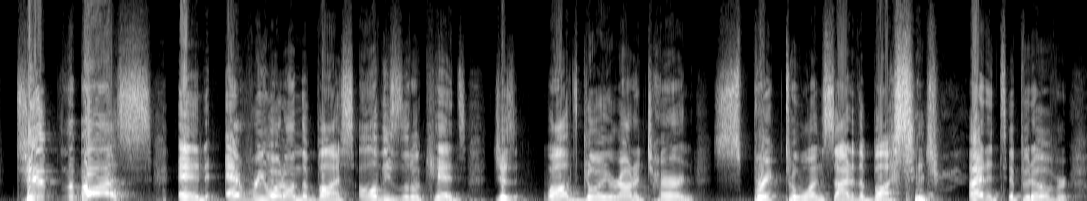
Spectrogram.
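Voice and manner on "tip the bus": put-on very high, shrill, rallying yell of a ten-year-old. Retelling a school bus story where a kid stands and yells, retelling a yell. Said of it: "stands up in his seat and yells".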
